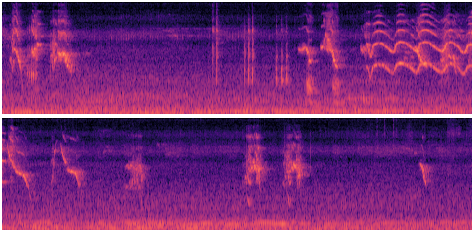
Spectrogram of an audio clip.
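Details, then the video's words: Morning birdsong outside a window: scattered sharp chirps, then a rapid warbling trill of looping notes, then more spaced chirps, over a steady low background rumble. "Beautiful bird sing outside window"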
